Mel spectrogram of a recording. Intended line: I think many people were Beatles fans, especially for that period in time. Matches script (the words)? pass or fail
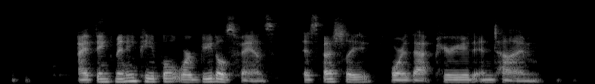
pass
